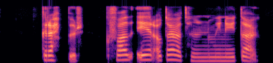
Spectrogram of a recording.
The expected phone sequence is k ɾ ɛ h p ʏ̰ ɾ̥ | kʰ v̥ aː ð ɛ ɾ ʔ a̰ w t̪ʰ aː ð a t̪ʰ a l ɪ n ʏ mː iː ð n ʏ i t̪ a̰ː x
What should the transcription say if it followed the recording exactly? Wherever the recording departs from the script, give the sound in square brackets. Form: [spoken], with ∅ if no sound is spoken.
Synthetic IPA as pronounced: k ɾ ɛ h p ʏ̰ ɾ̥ | kʰ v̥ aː ð ɛ ɾ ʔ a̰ w [t̪] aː [ɣ] a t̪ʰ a l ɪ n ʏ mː iː [∅] n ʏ i t̪ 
